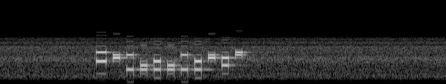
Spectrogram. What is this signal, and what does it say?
Multi-frequency trunk signalling (R1, as on North American trunks), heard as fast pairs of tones, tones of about 70 ms. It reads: KP 071217205 ST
